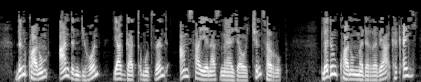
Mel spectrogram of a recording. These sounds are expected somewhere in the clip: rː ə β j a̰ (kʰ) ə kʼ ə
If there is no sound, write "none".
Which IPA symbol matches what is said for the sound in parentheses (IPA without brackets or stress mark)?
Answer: kʰ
